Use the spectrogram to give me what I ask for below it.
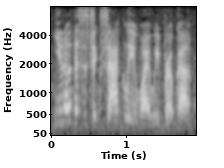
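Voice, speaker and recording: A woman's voice: medium pitch, big pitch swings, fast, a bit bright, a little hiss or hum, rough recording. A woman acting a determined, easily exasperated young female reporter in a naturalistic video game style, earnest and sometimes sarcastic. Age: young adult.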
